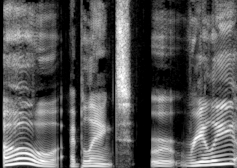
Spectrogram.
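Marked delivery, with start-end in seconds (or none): 1.5-2.4 stuttering, higher pitch. The narrator answers the president's declaration of love: stuttering. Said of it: "I stuttered".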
